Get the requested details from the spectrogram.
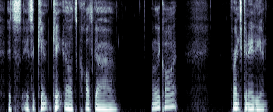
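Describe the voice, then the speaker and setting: A man's somewhat breathy voice at medium pitch, dark and mellow in tone, with ordinary pitch variation, a moderate pace and long, frequent pauses, in a very clean recording with a silent background and a dry, close sound with no echo. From Canada. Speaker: streamer. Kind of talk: casual chat. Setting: live stream.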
